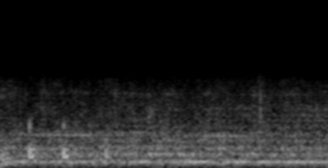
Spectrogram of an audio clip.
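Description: A steady low mechanical hum with a constant pitch, and a couple of faint short ticks about a quarter and half a second in.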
